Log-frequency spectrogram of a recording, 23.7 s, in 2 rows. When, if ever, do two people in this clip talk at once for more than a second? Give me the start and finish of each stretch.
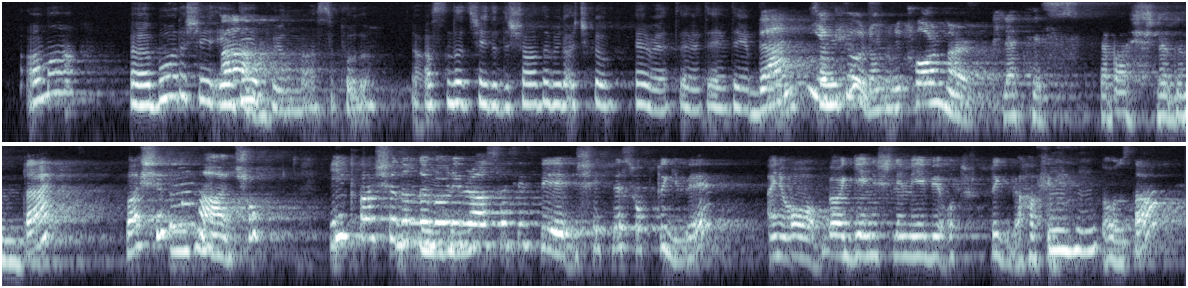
7.5-9.0

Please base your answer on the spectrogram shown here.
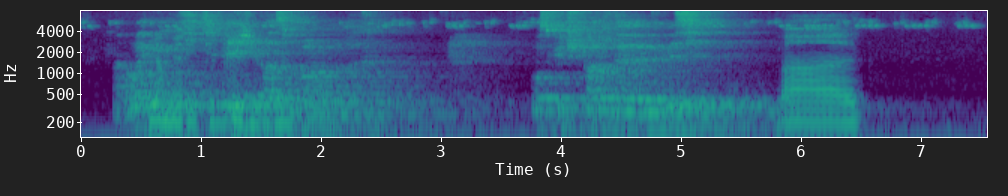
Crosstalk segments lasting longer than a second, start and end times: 0.5-1.8

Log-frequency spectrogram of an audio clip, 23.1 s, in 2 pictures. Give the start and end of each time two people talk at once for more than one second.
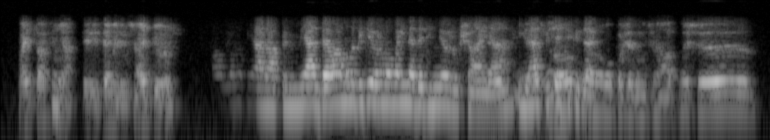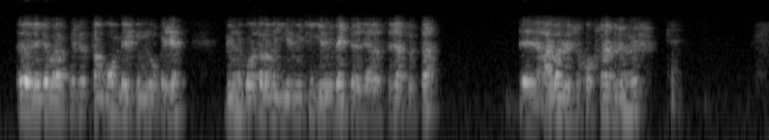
7.3-8.9

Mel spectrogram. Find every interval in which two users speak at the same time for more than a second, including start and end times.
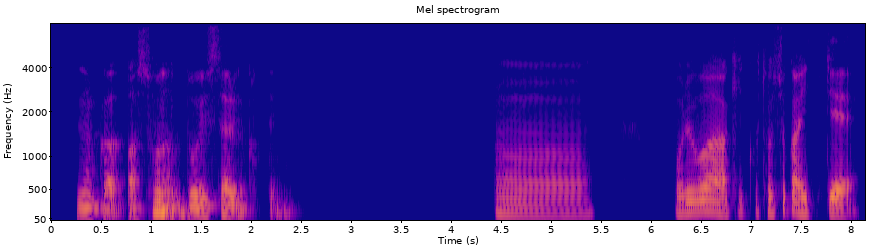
none

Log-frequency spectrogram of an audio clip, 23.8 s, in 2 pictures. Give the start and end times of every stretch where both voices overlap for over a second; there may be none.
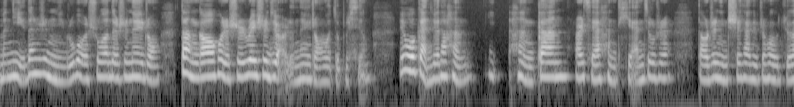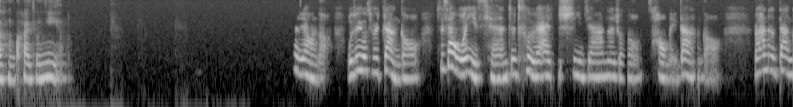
none

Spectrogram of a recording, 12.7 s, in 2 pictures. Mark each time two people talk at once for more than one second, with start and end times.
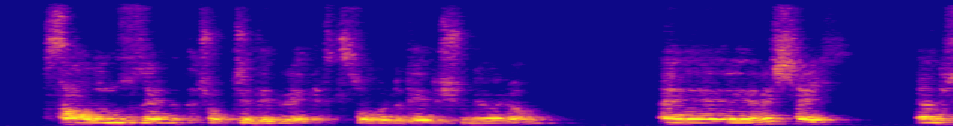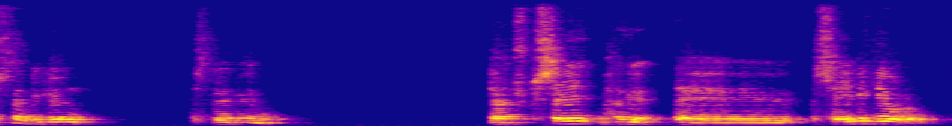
none

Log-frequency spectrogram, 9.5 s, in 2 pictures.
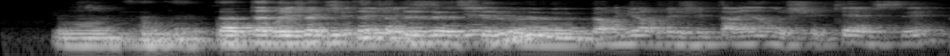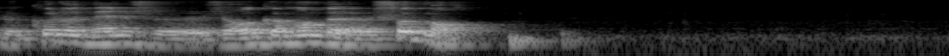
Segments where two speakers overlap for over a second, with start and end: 1.3-2.9

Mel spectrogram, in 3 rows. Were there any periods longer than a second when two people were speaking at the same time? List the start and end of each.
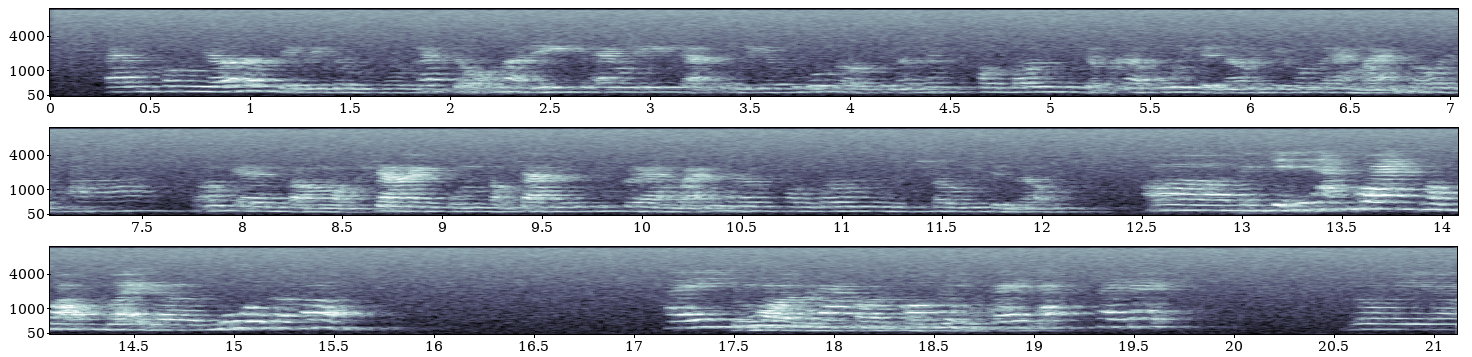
17.4-18.9

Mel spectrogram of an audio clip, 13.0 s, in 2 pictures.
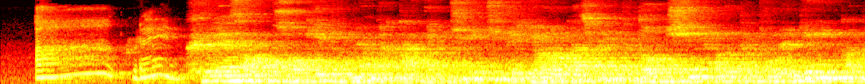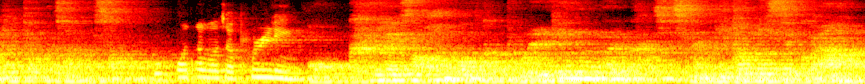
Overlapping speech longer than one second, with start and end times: none

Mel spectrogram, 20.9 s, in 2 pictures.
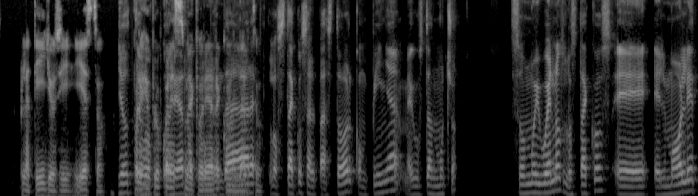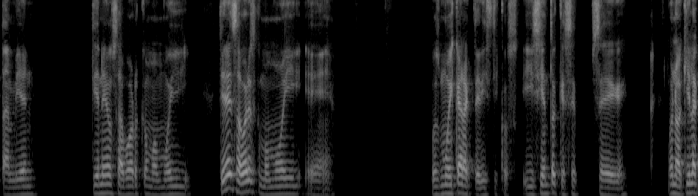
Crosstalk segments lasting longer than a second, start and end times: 2.0-3.9

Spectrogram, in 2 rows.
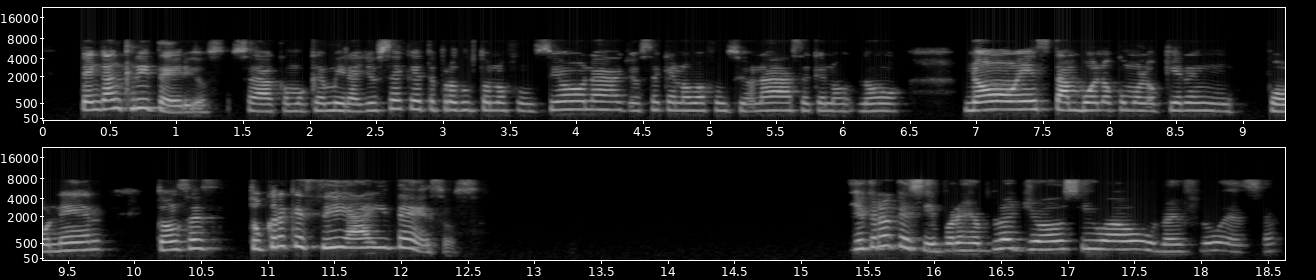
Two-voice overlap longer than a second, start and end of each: none

